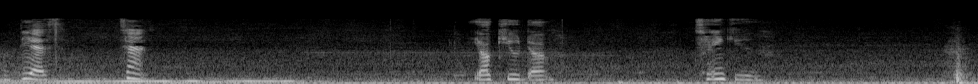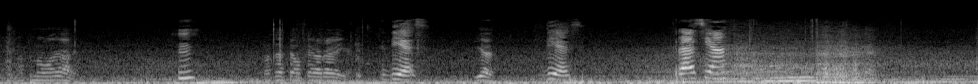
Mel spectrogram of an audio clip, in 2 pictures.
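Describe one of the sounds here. A young woman talks casually and close by into a phone's microphone.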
